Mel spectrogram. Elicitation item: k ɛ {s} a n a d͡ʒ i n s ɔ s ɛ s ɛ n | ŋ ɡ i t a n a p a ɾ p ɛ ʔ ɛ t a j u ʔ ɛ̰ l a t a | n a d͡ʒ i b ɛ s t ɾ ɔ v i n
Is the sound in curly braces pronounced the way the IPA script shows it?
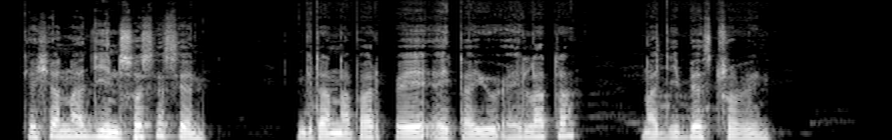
no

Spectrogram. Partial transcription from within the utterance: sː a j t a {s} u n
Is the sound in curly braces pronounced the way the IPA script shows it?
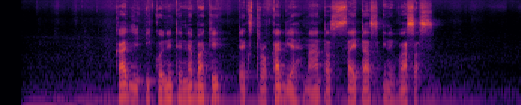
yes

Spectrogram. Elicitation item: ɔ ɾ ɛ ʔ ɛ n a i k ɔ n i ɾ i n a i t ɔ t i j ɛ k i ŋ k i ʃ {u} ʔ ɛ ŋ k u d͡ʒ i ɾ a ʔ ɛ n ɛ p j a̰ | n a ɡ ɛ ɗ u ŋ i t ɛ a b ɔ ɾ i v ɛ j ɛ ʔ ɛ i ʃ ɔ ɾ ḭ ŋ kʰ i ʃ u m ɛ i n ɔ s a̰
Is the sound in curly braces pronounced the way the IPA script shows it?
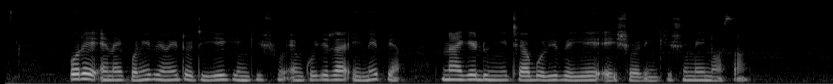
yes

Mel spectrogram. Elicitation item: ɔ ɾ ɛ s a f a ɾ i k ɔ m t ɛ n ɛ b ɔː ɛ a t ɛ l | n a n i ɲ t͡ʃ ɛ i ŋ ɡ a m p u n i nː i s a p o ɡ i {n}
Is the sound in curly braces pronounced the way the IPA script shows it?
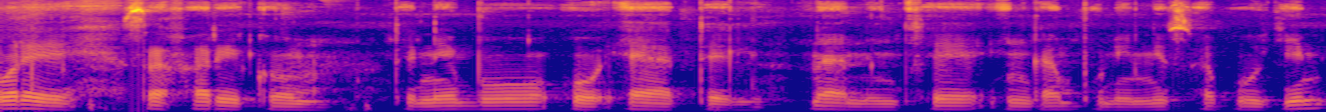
yes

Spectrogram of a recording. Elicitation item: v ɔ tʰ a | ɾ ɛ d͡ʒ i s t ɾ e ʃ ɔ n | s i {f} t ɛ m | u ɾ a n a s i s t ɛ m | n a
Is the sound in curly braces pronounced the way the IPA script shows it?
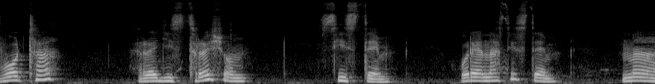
no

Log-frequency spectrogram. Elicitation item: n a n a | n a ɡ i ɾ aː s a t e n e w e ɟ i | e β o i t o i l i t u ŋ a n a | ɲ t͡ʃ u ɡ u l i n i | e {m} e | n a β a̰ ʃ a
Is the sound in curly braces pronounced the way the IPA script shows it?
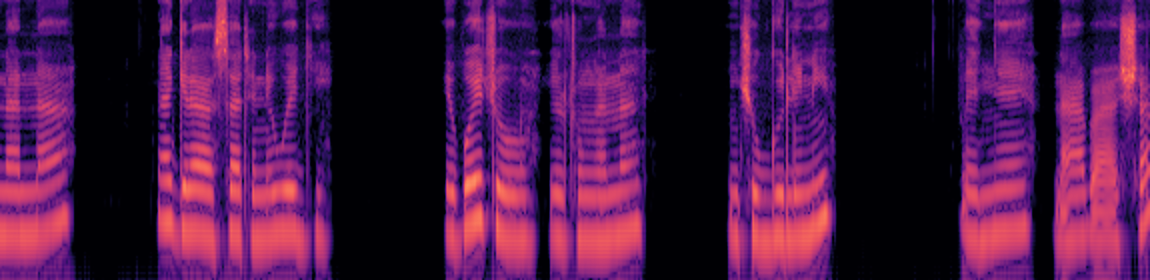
no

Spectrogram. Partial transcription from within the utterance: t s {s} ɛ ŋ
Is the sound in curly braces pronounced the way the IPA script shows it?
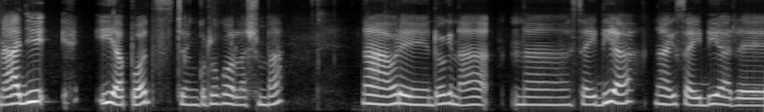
no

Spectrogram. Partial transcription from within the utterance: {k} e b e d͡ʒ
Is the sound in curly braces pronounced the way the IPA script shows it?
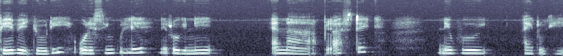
no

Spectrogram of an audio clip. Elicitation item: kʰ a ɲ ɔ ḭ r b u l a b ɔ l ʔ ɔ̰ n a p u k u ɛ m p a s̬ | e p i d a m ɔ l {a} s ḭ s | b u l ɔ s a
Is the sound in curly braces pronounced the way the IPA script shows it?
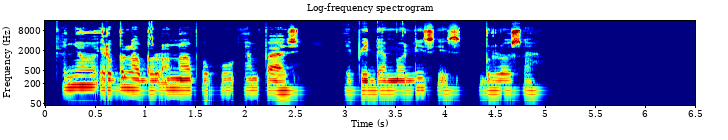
no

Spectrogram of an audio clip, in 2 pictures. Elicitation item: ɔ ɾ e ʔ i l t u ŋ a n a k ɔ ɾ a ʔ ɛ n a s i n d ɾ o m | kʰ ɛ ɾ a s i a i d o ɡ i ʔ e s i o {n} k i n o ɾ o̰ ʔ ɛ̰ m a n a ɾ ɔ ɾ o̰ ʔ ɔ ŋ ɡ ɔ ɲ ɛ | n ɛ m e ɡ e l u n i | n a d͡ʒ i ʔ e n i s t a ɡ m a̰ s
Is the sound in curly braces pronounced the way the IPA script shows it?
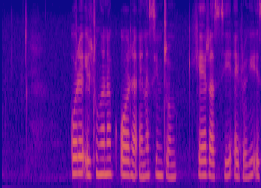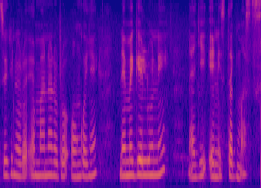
no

